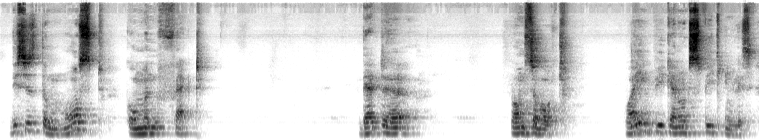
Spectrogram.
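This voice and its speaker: A man from India with an Indian accent and Hindi as his first language, giving a spoken-English lesson in a repetitive way, with rhetorical questions and emphatic pauses. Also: mid-range voice, dark tone. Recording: echoey room.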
